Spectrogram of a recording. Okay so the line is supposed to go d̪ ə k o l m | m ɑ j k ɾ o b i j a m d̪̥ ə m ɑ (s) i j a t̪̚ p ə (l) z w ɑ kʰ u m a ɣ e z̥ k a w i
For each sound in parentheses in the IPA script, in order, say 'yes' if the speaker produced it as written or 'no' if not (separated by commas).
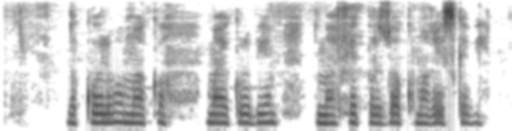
no, no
